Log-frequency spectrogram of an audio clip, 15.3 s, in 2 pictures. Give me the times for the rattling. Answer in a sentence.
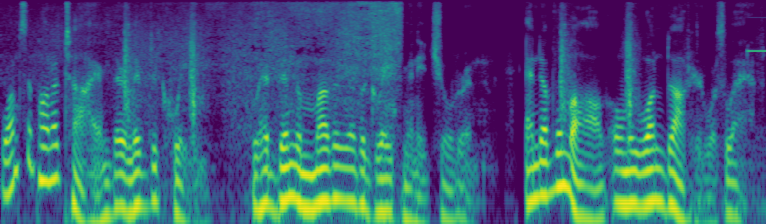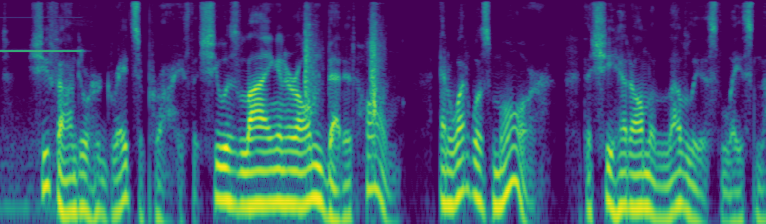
You can hear the rattling from 1.2 to 2.0 s, from 5.5 to 6.4 s and from 10.7 to 11.5 s.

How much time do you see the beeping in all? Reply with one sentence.
The beeping can be heard for 2 seconds in total.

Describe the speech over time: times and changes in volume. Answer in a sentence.
The talking can be heard from 0.0 to 15.2 s, at a steady volume.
